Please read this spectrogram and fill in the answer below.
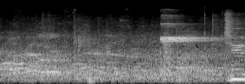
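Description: A referee's whistle sounds one steady, high blast of about half a second near the end, amid a background of voices.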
